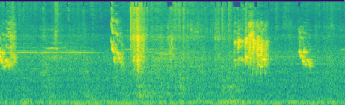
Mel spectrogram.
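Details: Budgerigars in a home aviary colony, several together, being fed tulsi (holy basil) leaves, which they start eating at once; short raspy high chirps come in scattered bursts over a steady low background hum.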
